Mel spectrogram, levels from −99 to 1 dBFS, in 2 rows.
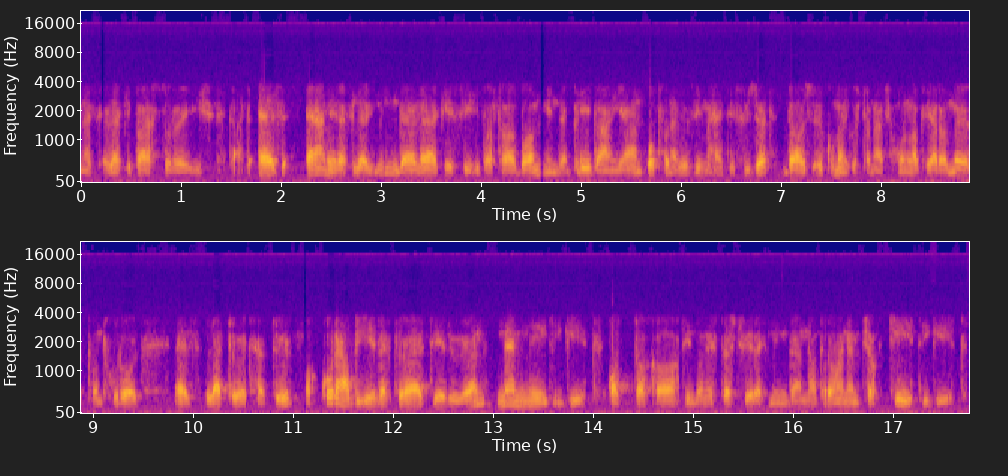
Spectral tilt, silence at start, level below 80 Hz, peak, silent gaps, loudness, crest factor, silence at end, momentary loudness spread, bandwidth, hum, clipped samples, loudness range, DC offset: -6.5 dB/octave; 0 s; -56 dBFS; -6 dBFS; none; -26 LUFS; 20 dB; 0 s; 10 LU; 17 kHz; none; under 0.1%; 3 LU; under 0.1%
